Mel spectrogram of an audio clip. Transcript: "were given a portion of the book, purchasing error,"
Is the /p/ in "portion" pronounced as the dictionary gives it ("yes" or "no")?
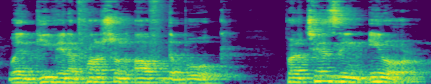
no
